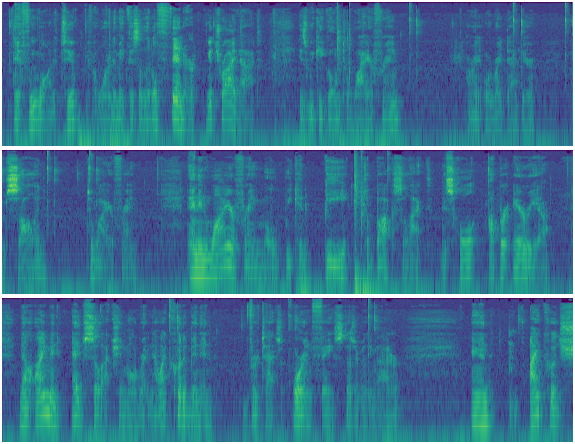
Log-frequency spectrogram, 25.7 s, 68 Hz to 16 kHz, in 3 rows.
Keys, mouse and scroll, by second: 5.0 z, 8.7 click, 13.9 b, 19.6-22.9 drag, 24.0-25.6 middle drag.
